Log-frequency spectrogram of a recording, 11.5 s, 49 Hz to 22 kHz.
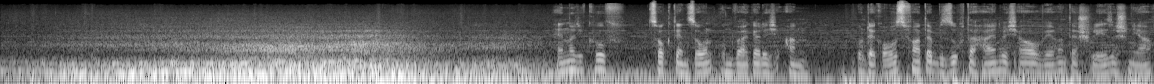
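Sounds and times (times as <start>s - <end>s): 
loud motorcycle roaring past: 0.0s - 6.8s
speech: 6.0s - 11.5s.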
